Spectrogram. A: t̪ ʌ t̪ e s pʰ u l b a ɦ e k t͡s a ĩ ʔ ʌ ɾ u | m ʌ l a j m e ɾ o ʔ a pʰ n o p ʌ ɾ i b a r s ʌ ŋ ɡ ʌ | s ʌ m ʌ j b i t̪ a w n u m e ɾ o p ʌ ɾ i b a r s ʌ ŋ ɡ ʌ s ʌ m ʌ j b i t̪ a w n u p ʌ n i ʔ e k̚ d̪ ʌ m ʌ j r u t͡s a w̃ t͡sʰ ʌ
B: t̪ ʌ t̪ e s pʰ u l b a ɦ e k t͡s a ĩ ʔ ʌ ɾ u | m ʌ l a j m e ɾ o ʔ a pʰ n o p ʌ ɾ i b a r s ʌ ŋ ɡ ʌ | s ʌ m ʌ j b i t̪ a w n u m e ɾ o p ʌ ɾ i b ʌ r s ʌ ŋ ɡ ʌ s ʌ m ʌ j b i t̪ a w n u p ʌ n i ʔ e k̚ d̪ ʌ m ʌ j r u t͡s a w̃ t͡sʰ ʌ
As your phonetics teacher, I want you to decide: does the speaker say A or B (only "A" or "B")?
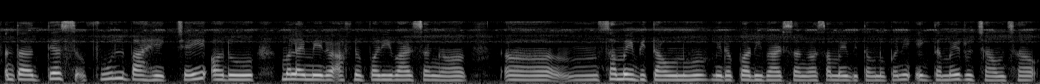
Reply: A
